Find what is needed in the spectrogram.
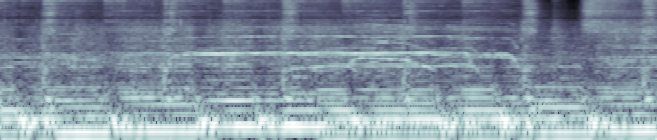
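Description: Live rock band playing loud, with a heavy bass and drum beat and guitar. A wordless voice glides up and down over the music from about two seconds in until near the end.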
